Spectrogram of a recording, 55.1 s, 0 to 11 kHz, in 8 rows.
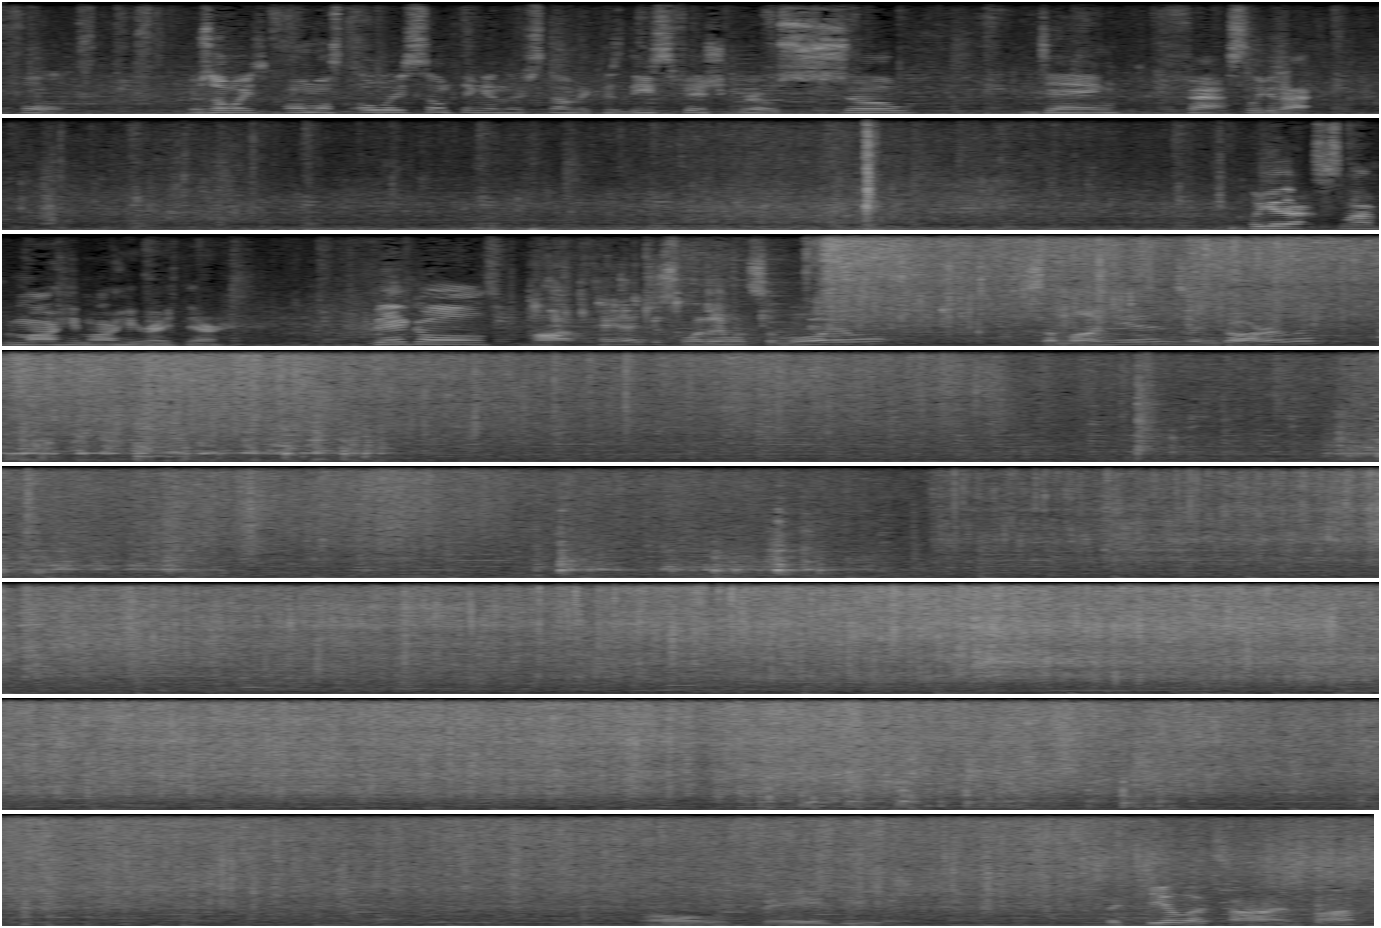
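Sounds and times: food sizzling in frying pan: 17.8 - 55.0.

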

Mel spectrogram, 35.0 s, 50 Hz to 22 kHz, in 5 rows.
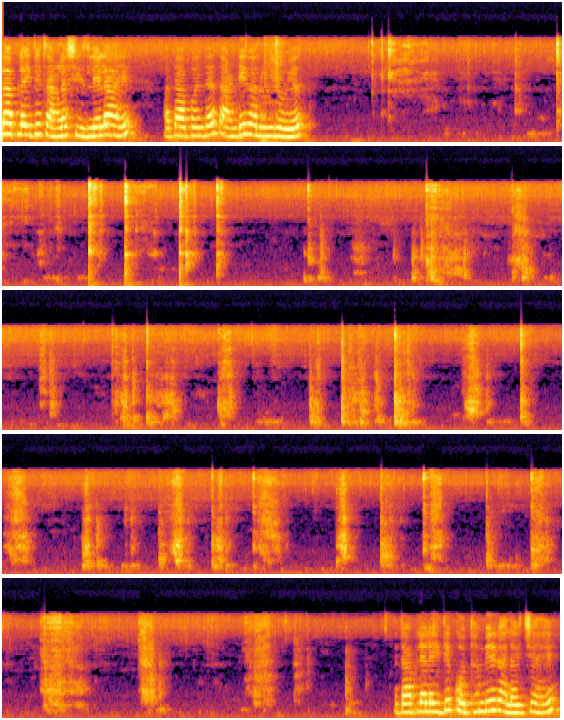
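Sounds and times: faint sizzle: 0.0 - 34.9
spatula scraping frying pan: 4.6 - 9.9, 10.8 - 32.4.

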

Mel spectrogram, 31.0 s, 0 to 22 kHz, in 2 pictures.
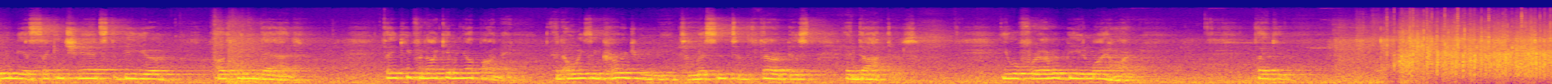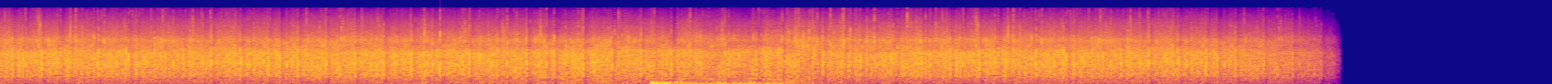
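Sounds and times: audience applauding: 13.7 - 28.9.

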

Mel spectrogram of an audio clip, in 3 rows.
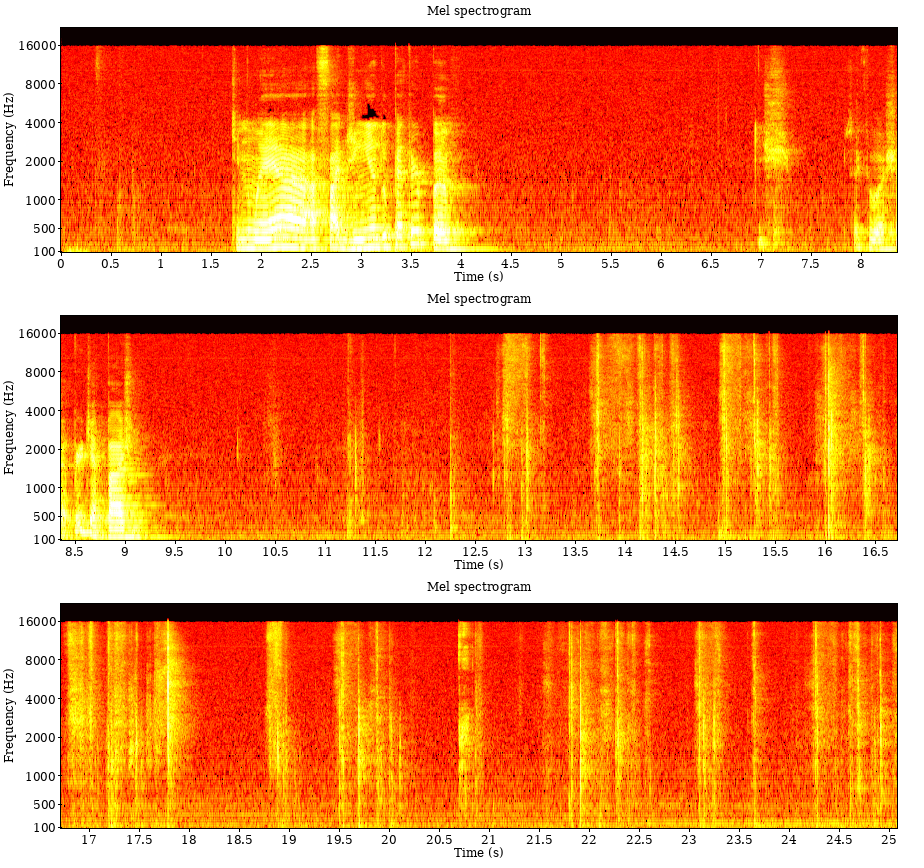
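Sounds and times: book pages flipping: 10.4 - 10.6, 11.2 - 18.0, 18.7 - 25.0.

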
